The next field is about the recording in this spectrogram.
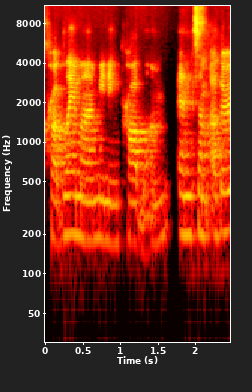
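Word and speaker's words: проблема: for example the word problema and russian is pronounced problema meaning problem and some other example of words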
